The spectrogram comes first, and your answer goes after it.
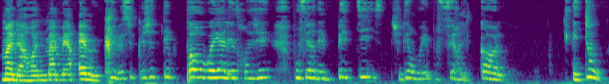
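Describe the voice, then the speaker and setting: Une jeune femme qui raconte une anecdote sur un ton familier et animé, en riant souvent. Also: female voice, high voice, measured pace. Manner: animated, laughing often while telling. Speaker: vlogger. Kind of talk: casual storytime. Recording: roomy echo, voice a bit far from mic.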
